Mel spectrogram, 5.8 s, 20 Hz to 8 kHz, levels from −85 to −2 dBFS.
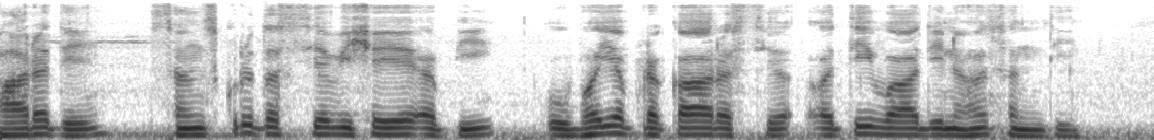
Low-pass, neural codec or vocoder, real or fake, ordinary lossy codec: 7.2 kHz; vocoder, 44.1 kHz, 128 mel bands every 512 samples, BigVGAN v2; fake; AAC, 48 kbps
